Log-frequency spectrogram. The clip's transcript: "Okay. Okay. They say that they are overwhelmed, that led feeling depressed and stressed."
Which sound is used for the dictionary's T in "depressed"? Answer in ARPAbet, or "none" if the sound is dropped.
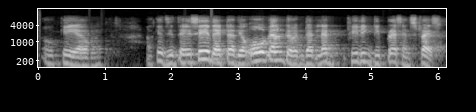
none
